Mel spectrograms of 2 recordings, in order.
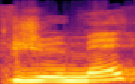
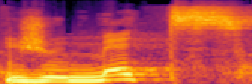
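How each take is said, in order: First: The final t sound is silent. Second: The final t sound is pronounced. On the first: The speaker calls it right. "On prononce je mets" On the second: The speaker calls it wrong. "On ne dit pas, par exemple, je mette, non"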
